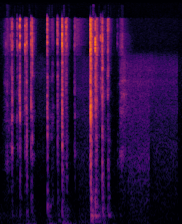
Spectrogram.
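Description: A quick run of keystrokes on a computer keyboard, typing a message into a chatbot: close, crisp clicks in uneven clusters over about two seconds, one sharper tap near the end, then faint hiss.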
